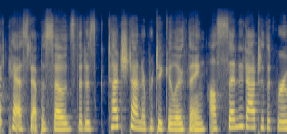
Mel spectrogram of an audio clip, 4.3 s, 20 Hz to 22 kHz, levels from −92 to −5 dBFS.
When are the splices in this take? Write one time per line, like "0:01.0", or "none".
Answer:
0:03.1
